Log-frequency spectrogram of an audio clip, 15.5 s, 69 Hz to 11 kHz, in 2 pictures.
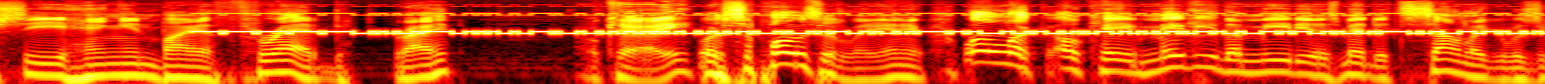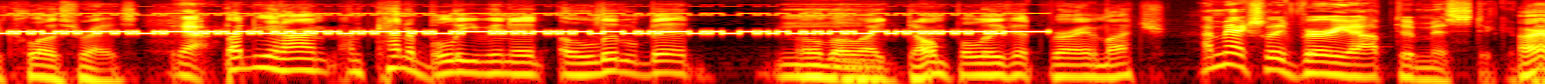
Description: RTTY (45.45 baud, 170 Hz shift), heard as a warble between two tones, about 1550 Hz centre. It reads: NAME IS LEE, QTH BILBAO, LOC HA13FC HA13FC. HOW COPY?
